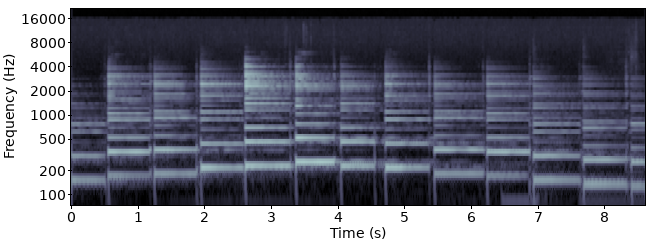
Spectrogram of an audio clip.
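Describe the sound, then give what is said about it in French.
A guitar plays a steady sequence of about a dozen single notes, each ringing into the next, stepping through the intervals of a half-diminished (m7b5) chord, clear with no voices. “Donc faites bien votre accord et écoutez bien les intervalles qui composent.”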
